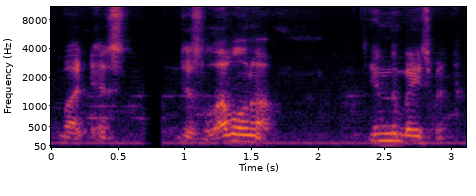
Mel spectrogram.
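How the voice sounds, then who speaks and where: A man's voice: fairly high pitch, moderate pace, a little hiss or hum, low-quality recording. A man in his sixties, a fitness coach talking casually on a livestream and urging viewers to keep active. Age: 60s. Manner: encouraging, motivational.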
